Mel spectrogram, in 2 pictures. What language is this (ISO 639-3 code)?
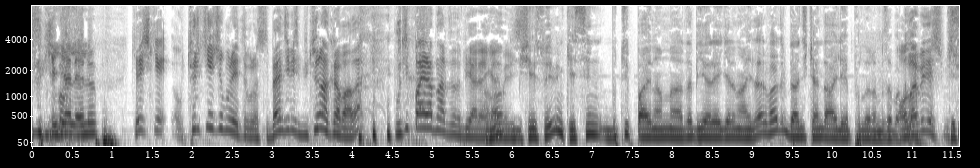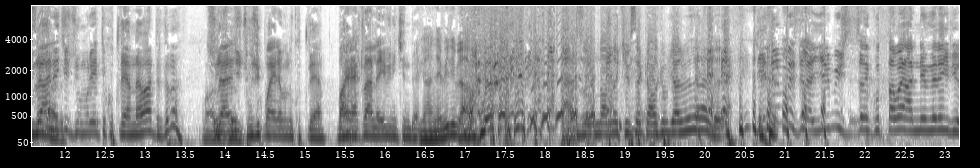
tur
